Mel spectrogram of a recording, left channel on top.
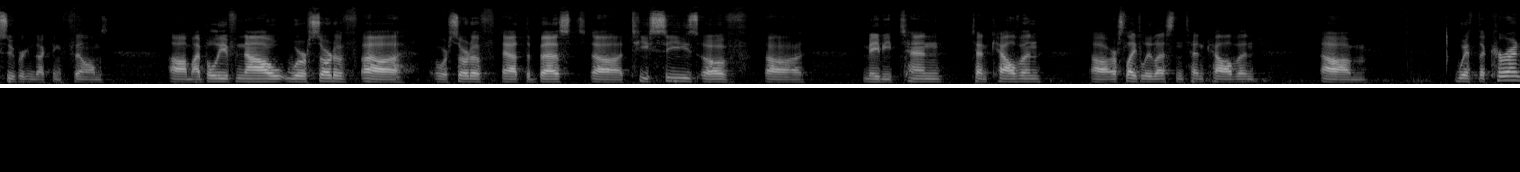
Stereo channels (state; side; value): silent; right; digital silence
